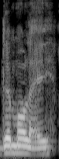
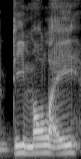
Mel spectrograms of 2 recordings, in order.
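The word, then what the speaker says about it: de Molay: last Grand Master uh Jacques de mole uh or demolay As Americans say it mole which is a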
